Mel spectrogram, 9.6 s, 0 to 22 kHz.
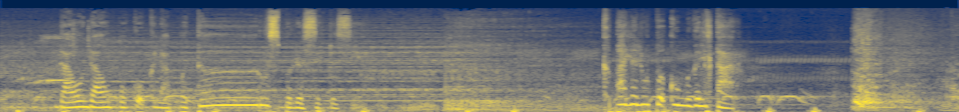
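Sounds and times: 
low rumbling and tonal sounds: 0.0 - 9.5
speech: 0.6 - 3.8, 6.2 - 7.5
tiger roaring and growling: 4.0 - 5.8, 8.5 - 9.5.

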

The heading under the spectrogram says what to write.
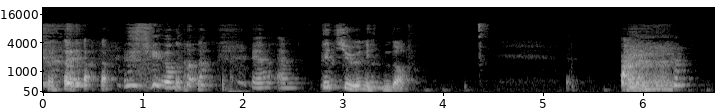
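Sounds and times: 
laughter: 0.0 - 2.2
speech: 0.0 - 3.8, 5.8 - 6.5
breathy throat sounds: 5.2 - 6.6
loud harsh cough: 5.8 - 6.6.

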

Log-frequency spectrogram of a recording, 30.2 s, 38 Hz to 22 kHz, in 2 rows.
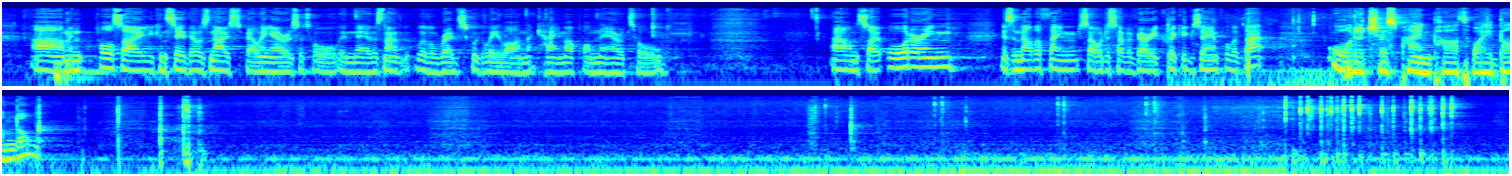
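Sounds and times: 
speech: 0.3 - 6.9, 8.3 - 15.6
computer keyboard typing: 27.9 - 29.8.

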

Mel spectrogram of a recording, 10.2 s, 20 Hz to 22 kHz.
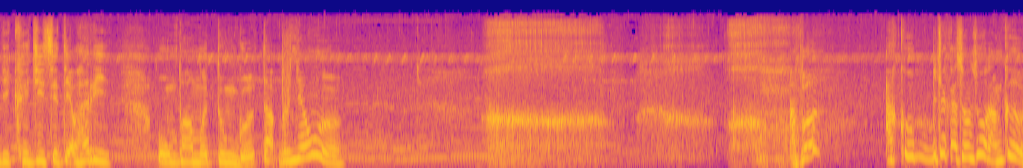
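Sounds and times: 
speech: 0.0 - 3.6, 8.9 - 10.2
snoring: 4.8 - 8.0.

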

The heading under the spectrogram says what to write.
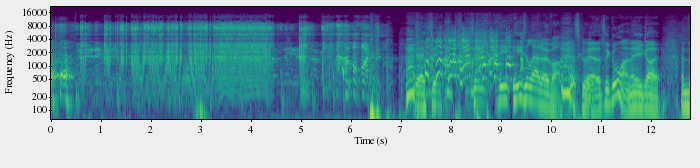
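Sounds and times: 
speech: 0.0 - 0.7, 7.1 - 12.7
laughter: 0.0 - 0.8, 5.6 - 10.7
recorded long buzzy fart played back: 0.5 - 5.7.

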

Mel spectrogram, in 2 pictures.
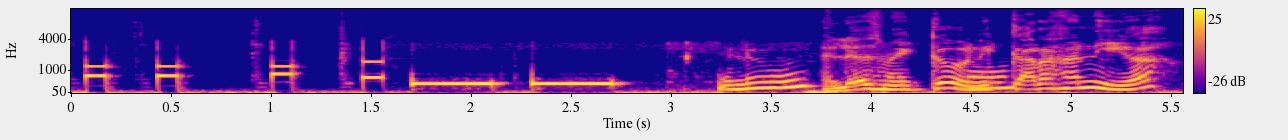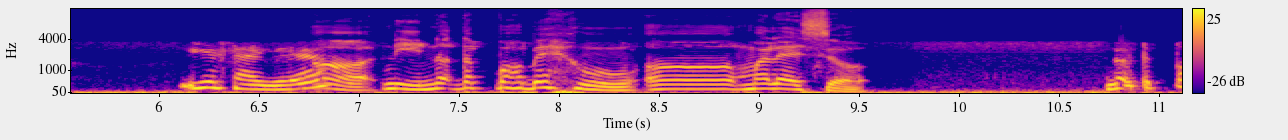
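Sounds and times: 
telephone ringing tones: 1.5 - 2.8
speech: 3.3 - 9.7, 10.7 - 11.0.

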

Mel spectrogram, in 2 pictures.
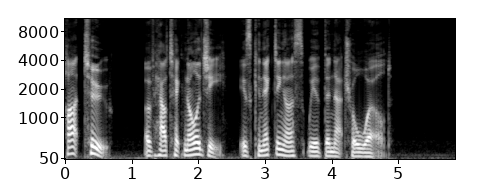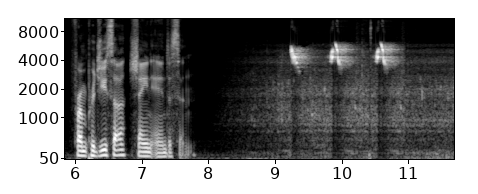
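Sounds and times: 
speech: 0.0 - 4.9, 6.0 - 7.8
soft steady wash of noise: 0.0 - 11.6
birds twittering in rainforest trees: 9.1 - 11.0.

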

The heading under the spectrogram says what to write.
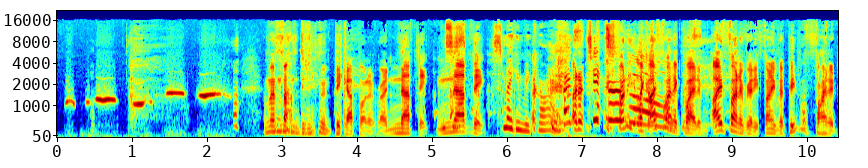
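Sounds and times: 
person whistling a cheerful birthday melody: 0.1 - 2.4
laughter: 2.3 - 9.2
speech: 2.8 - 10.3.

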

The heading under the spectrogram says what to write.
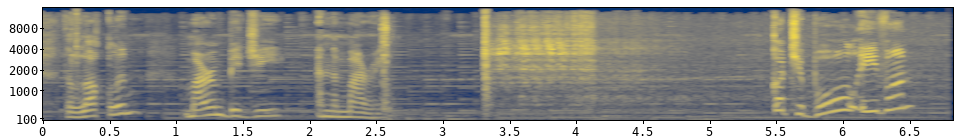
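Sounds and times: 
speech: 0.2 - 2.8, 5.5 - 6.7
family car engine cranking and starting: 2.6 - 6.8
family car engine idling: 3.3 - 6.8.

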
